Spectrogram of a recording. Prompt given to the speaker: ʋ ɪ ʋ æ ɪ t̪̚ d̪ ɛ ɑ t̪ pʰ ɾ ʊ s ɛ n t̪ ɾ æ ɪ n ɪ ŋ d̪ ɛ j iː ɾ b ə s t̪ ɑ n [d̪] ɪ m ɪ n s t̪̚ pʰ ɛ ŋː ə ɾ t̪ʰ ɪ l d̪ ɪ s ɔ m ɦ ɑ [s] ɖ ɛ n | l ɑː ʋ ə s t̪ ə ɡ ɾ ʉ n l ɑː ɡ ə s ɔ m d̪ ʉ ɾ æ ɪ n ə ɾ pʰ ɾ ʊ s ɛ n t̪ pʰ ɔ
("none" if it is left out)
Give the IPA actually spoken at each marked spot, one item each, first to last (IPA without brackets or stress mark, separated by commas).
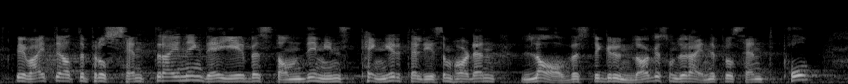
d̪, none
